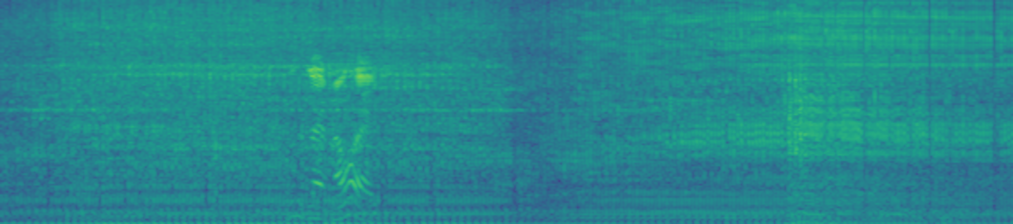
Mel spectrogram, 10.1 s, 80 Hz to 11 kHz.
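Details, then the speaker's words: 2005 Polaris Sportsman 500 H.O. ATV running: heavy rhythmic rattling thump and terrible vibration from the engine area, also won't go forward or reverse; cause found to be a shredded CVT drive belt jammed in the pulley. "here we have the Polaris sports group 500 HO making a terrible vibration and a rattle"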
